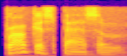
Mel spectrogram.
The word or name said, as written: bronchospasm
